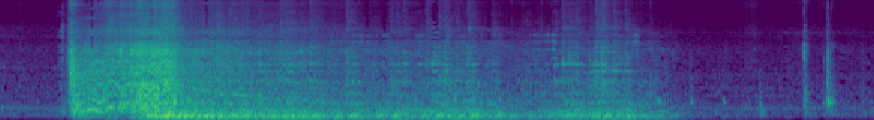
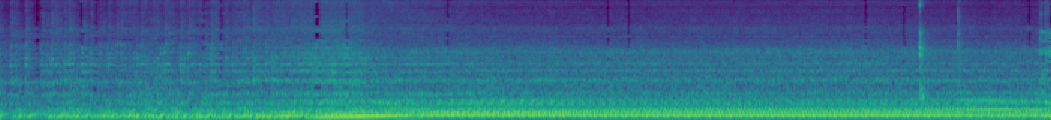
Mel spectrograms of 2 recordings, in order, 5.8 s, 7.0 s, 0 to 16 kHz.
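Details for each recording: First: Nissan 240SX S13 RB20DET swap, start for test drive, PCV blocked to stop a vacuum leak; engine catches then runs an uneven pulsing idle that sags as if to stall before cutting out: rough hunting idle, cause unconfirmed, owner thinks it needs warm-up. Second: Nissan 240SX S13 with an RB20DET swap, starting after a battery charge and fuel pump hookup: brisk cranking, then it fires cleanly, revs up and settles to a steady, even idle. Normal start; transmission whine is noted separately.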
